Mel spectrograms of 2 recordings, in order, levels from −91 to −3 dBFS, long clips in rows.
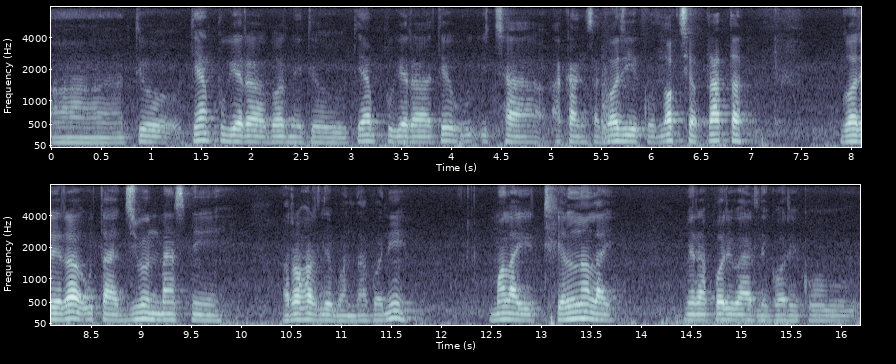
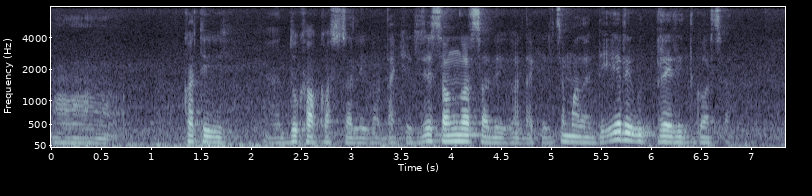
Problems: none marked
